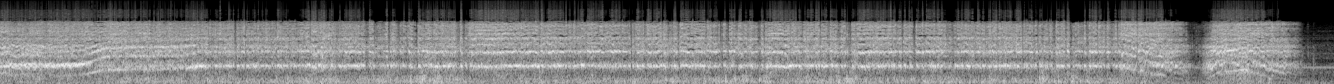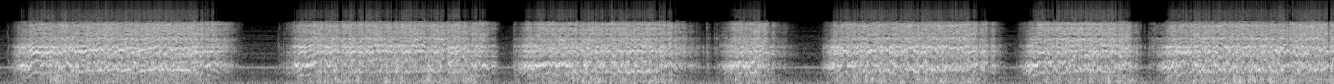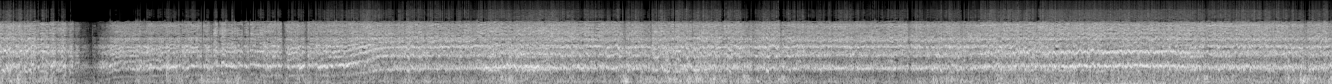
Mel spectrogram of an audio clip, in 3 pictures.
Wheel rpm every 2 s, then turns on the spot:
140, 220, 230, 230, 230, 200, 40, 120, 100, 120, 60, 100, 100, 130, 90, 160, 190, 190, 200, 200.
none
